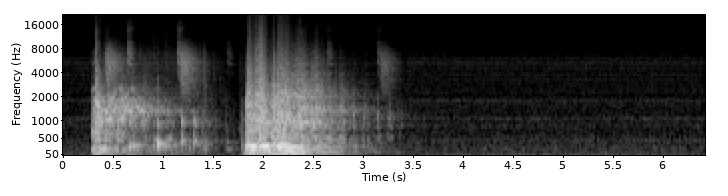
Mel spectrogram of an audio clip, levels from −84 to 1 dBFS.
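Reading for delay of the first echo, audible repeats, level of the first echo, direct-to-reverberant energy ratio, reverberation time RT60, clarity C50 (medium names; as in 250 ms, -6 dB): 108 ms, 3, -20.5 dB, 6.0 dB, 0.95 s, 12.5 dB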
